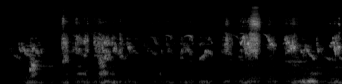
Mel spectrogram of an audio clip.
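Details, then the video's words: Pet lovebird pair, a colour male and a black mask female, described as very active, giving a run of shrill, scratchy chirps in short bursts with brief gaps, some notes sharper and louder near the end. "colour love bird male and black mask female beautiful sounds"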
